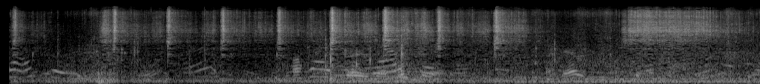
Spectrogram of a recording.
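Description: Young people in a crowd shout and whoop nearby.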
